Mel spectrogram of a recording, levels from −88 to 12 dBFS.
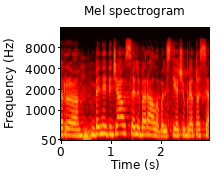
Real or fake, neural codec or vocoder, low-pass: real; none; 10.8 kHz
